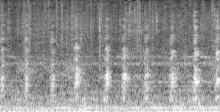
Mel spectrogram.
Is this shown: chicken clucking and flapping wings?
yes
